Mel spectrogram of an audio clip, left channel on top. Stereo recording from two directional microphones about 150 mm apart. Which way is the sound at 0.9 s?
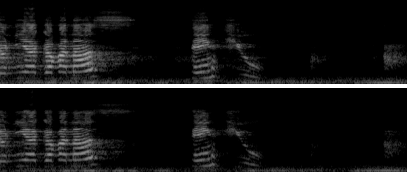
30° right (ahead or behind).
